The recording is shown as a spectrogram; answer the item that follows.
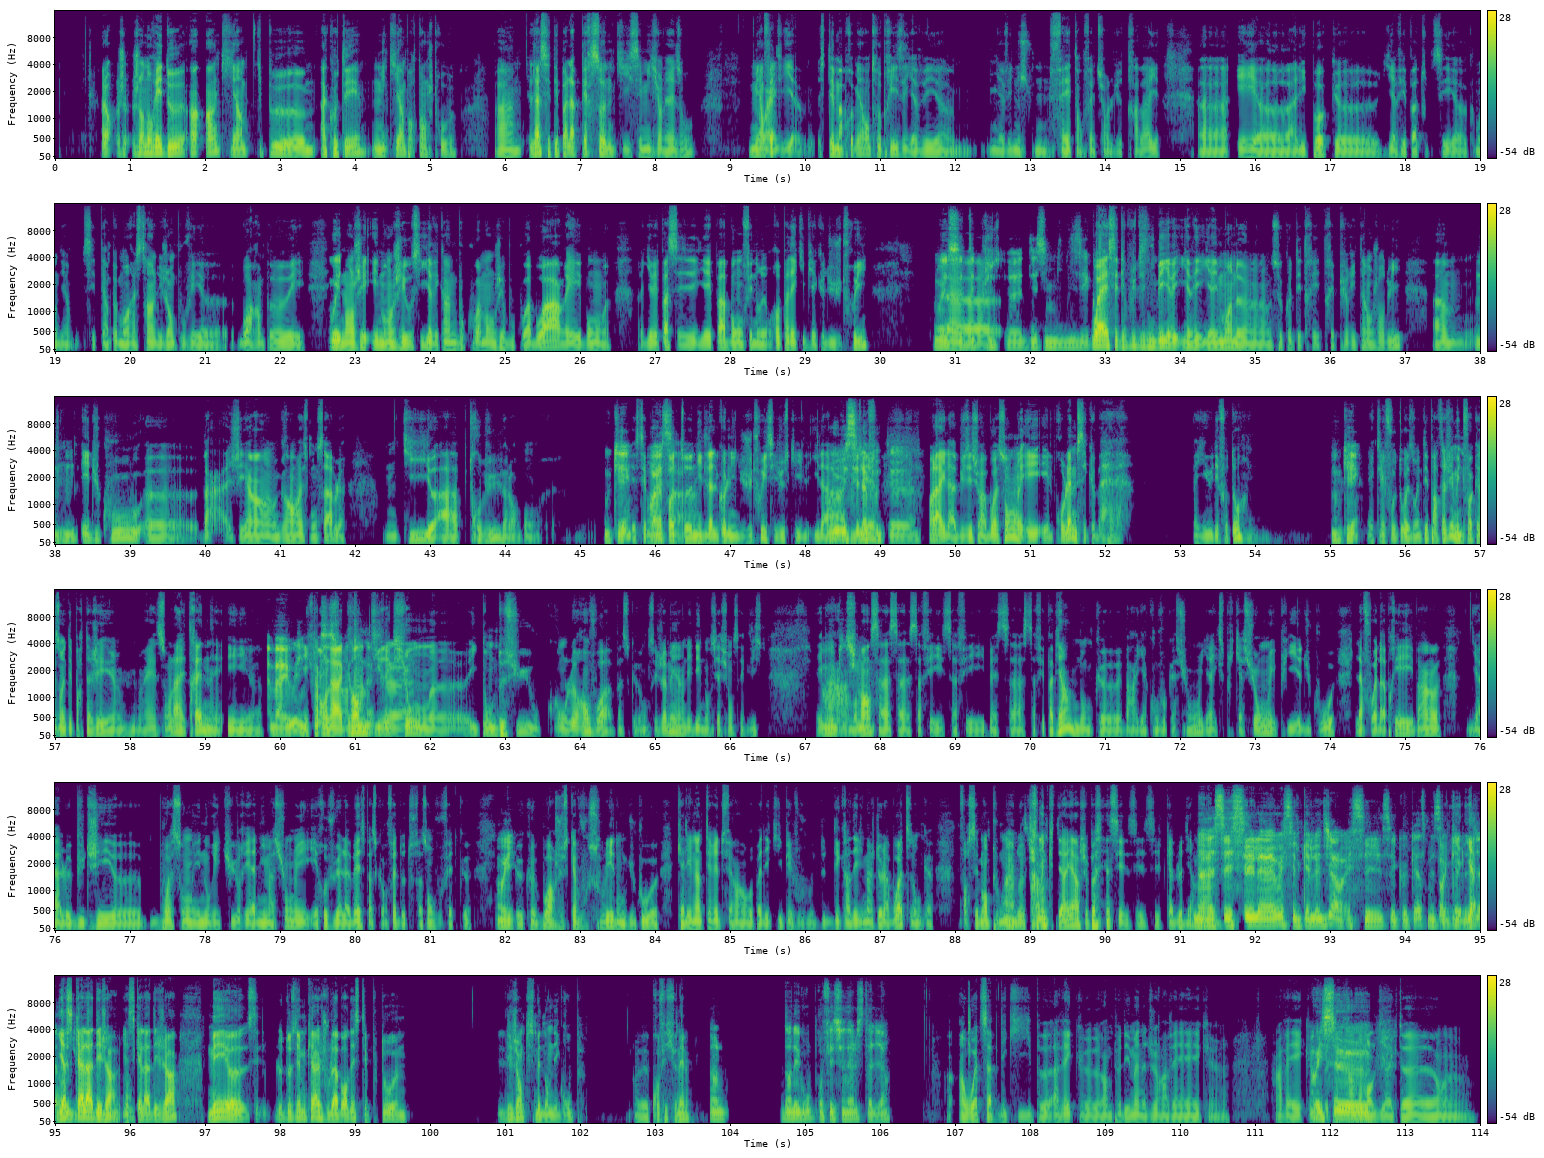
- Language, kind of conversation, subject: French, podcast, Comment garder une image professionnelle tout en restant soi-même en ligne ?
- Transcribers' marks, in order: stressed: "personne"; "désinhibé" said as "désiminisé"; drawn out: "heu"; laughing while speaking: "bah"; chuckle; unintelligible speech; tapping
